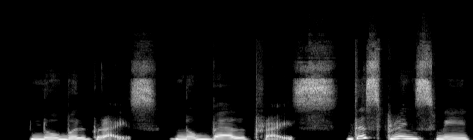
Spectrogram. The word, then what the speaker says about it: Nobel: And same goes for Nobel, not Nobel Prize, Nobel Prize. This brings me to my rule number 1, which is syllable stress.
